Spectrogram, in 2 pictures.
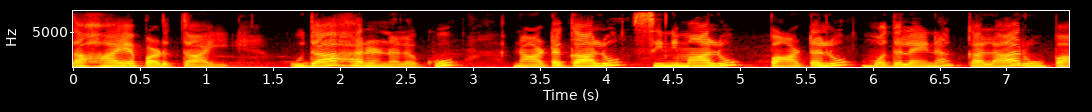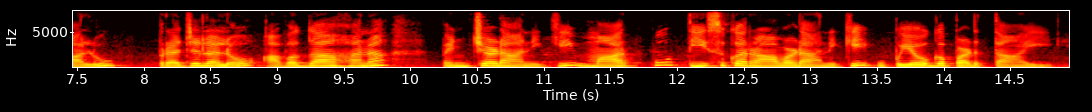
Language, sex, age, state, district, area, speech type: Telugu, female, 18-30, Telangana, Nagarkurnool, urban, spontaneous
